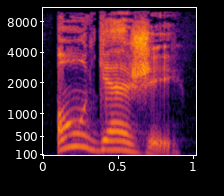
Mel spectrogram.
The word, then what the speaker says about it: engager: Engager, okay, so remember that G is a tricky letter, because if you combine it with A, like it's the case here, you will pronounce it ga, okay, but if you combine it with like it's the case here, well, R here, the sound E, it will go like G, okay?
